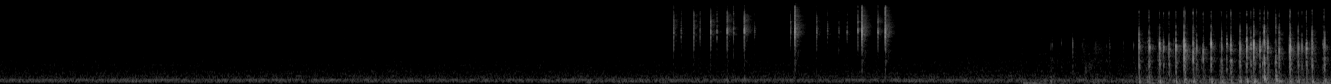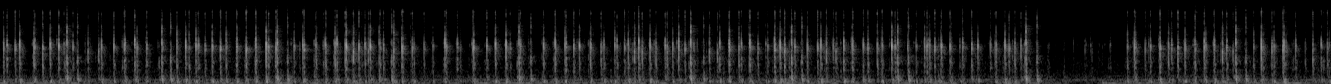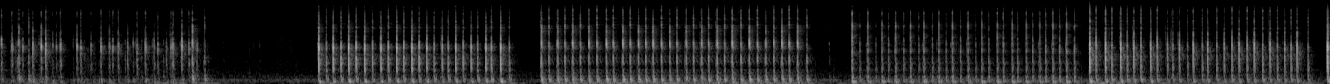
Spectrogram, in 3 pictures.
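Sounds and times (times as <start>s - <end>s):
muted mechanical keyboard typing: 6.8s - 9.0s, 11.4s - 28.8s, 29.8s - 39.9s.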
